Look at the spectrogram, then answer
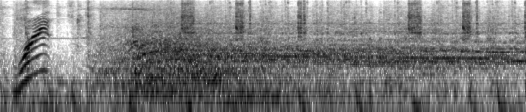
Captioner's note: scratching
